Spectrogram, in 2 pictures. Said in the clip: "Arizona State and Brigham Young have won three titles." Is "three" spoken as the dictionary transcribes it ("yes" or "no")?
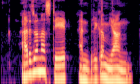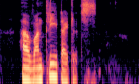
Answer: no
